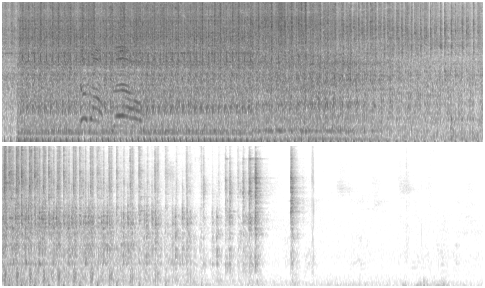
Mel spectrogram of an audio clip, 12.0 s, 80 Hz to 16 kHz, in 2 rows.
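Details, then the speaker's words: 1995 Yard Man 8 hp chipper shredder engine, after a low-compression repair, fuel turned off; steady idle of about three pulses a second weakens and stumbles out as the carburetor bowl runs dry; normal shutdown. "so it idles a little bit as the gas runs out of the carburetor and then it shuts itself off"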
